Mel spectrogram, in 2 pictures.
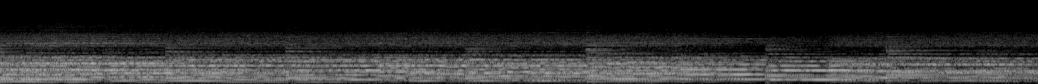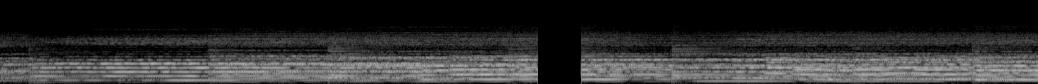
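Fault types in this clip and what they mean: Rebuffering stall: the player exhausted its downloaded audio and halted until more data arrived. At 15.76 s the sound drops to silence for about 0.44 s, then resumes at 16.19 s exactly where it stopped, with nothing missing but that gap added.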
